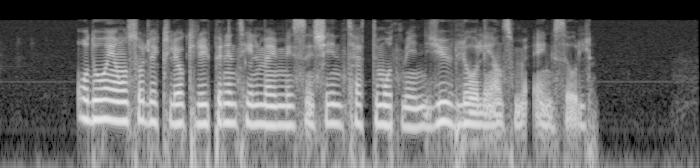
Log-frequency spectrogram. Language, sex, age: Swedish, female, 31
